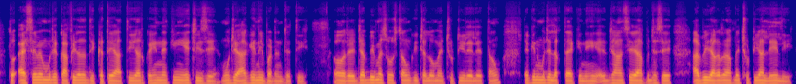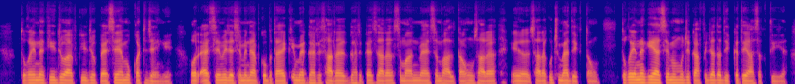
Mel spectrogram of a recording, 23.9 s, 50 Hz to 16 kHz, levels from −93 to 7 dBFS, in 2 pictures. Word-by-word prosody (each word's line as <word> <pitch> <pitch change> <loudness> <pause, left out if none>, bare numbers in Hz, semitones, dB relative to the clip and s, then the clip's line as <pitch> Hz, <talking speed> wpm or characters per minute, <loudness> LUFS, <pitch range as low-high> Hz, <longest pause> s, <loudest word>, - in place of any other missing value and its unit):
तो - - +2
ऐसे 110 +2 +4
में 125 - +5
मुझे 120 0 +2
काफ़ी 110 +1 +2
ज़्यादा 115 0 +3
दिक्कतें 110 0 0
आती 105 +1 0
हैं 110 - +3
और 105 - +1
कहीं 110 +1 0
न 115 0 0
कहीं 115 +2 -2
ये 115 - +2
चीज़ें 100 -3 -2
मुझे 110 +1 +1
आगे 105 +3 +2
नहीं 115 0 +2
बढ़ने 100 -2 -2
देती। - - -7 0.4
और 105 -1 +3
जब 110 +2 +1
भी 125 0 +4
मैं 125 0 +2
सोचता 110 -1 -2
हूँ 110 0 0
कि 110 0 -4
चलो 105 0 0
मैं 105 0 -2
छुट्टी 110 +1 -6
ले 105 0 +3
लेता 105 -1 -3
हूँ, 110 +4 -4 0.4
लेकिन 125 +3 +1
मुझे 120 0 +1
लगता 110 -1 +1
है 105 - +3
कि 100 - -5
नहीं 100 0 -1
जहाँ 110 -1 0
से 110 +1 +3
आप 110 -1 +2
जैसे 110 0 -1 0.3
अभी 110 +2 +4
अगर 110 +1 +4
आपने 110 0 0
छुट्टियाँ 110 +1 0
ले 105 +1 +1
ली, 95 -3 -5 0.4
तो - - -3
कहीं 115 0 +2
न 120 0 +3
कहीं 120 +2 -1
जो 120 +1 0
आपके 110 0 +1
जो 115 +1 -2
पैसे 105 +3 +1
हैं 120 - +3
वो 115 - 0
कट 110 +1 0
जाएँगे 95 -2 -5 0.3
और 110 - +2
ऐसे 110 +2 +2
में 120 +1 +2
जैसे 110 0 +1
मैंने 110 0 +1
आपको 110 0 0
बताया 105 -1 +1
कि 115 +3 -6
मैं 115 0 +2
घर 110 0 -2
सारा 110 -1 +1
घर 110 +1 -6
का 110 - 0
सारा 110 0 0
सामान 105 0 -2
मैं 105 0 +1
सँभालता 100 -2 -2
हूँ 105 +2 -2
सारा 100 -2 +1
अ, - - -9 0.3
सारा 100 0 0
कुछ 115 +1 -6
मैं 110 0 +2
देखता 100 -2 -6
हूँ। - - -8 0.3
तो 120 - -2
कहीं 125 0 +5
न 130 +1 +5
कहीं 130 +1 +3
ऐसे 120 +2 +1
में 120 - +2
मुझे 120 0 -1
काफ़ी 110 -1 -2
ज़्यादा 115 0 +2
दिक्कतें 110 0 -1
आ 100 -1 +1
सकती 95 -1 -9
है, 95 0 -9
110 Hz, 250 wpm, -23 LUFS, 105-115 Hz, 0.4 s, में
